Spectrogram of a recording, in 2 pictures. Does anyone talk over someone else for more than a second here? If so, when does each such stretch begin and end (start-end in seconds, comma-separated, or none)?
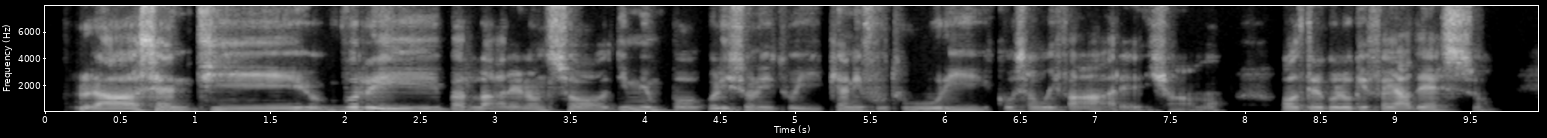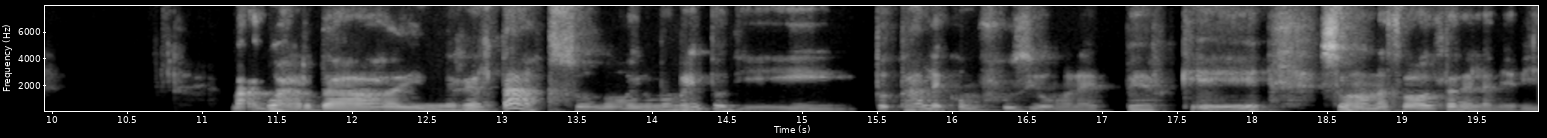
none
